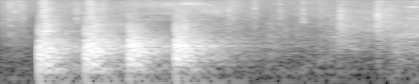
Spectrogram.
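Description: A fist knocks on a door several times.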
